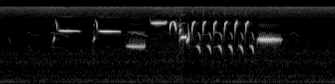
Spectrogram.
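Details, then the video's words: Song sparrow, native to North America, singing: two pairs of clear whistled notes, a lower note, then a rapid trill of about eight paired chirps ending in a buzzy note. "O canto do Tico tico musical ( Melospiza melodia )"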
